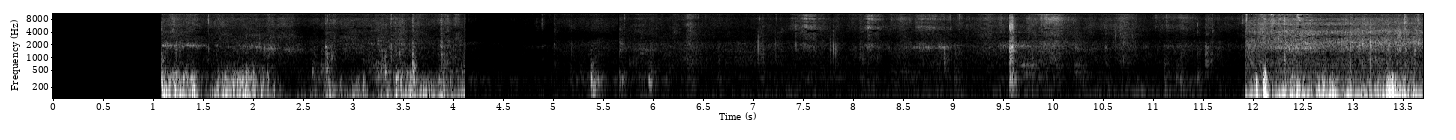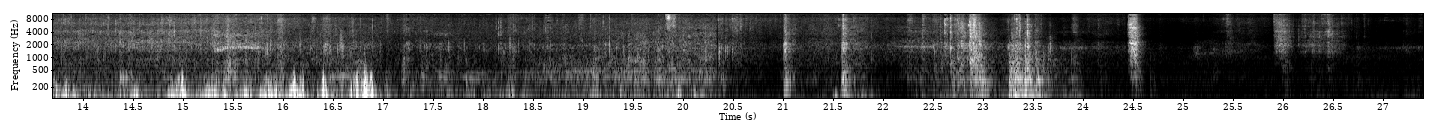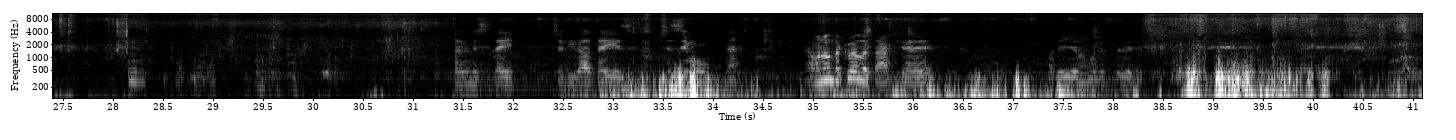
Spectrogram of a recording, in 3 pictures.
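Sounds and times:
footsteps on grass: 0:05.8 - 0:22.0.

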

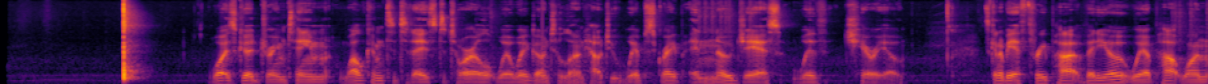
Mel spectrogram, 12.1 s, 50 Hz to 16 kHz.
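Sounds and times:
faint room hum: 0:00.1 - 0:12.0
sharp impact: 0:01.2 - 0:01.5.

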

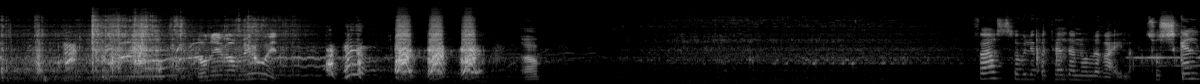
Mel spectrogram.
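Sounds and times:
dogs barking: 0:00.3 - 0:01.2, 0:03.2 - 0:05.2
falling dog cry: 0:02.8 - 0:05.0
faint steady hiss: 0:05.2 - 0:11.2.

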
